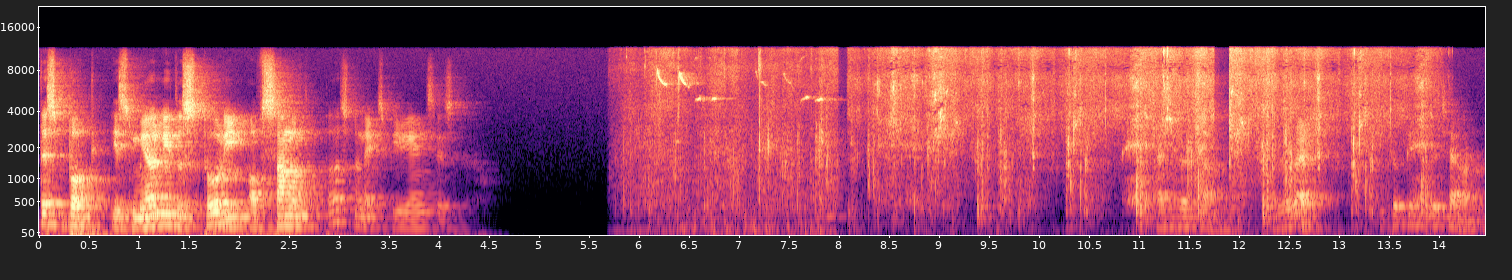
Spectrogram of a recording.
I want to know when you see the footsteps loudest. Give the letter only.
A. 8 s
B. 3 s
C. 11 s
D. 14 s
C.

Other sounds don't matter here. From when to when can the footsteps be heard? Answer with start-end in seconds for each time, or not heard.
5.7-14.1.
